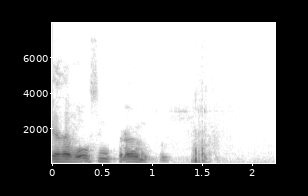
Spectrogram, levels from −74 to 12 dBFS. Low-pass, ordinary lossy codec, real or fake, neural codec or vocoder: 7.2 kHz; Opus, 32 kbps; fake; codec, 44.1 kHz, 2.6 kbps, SNAC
